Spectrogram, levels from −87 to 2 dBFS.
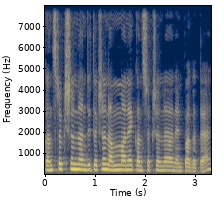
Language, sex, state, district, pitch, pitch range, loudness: Kannada, female, Karnataka, Mysore, 215 Hz, 200-235 Hz, -14 LUFS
